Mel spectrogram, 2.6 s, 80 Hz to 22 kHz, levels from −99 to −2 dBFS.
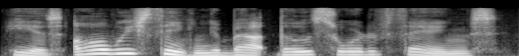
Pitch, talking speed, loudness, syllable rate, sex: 195 Hz, 210 wpm, -16 LUFS, 5.6 syllables/s, female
